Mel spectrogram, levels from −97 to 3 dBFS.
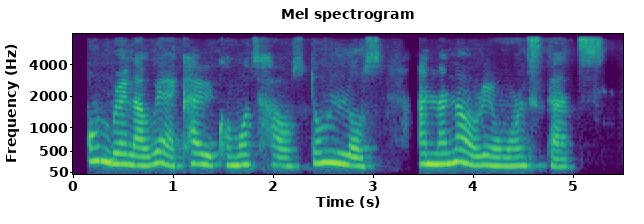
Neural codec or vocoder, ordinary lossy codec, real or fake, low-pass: codec, 16 kHz, 2 kbps, X-Codec, HuBERT features, trained on general audio; none; fake; 7.2 kHz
